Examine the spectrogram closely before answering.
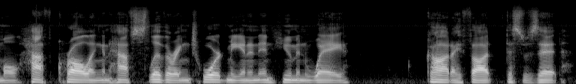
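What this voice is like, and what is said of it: Usual voice. Nothing is said of it.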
